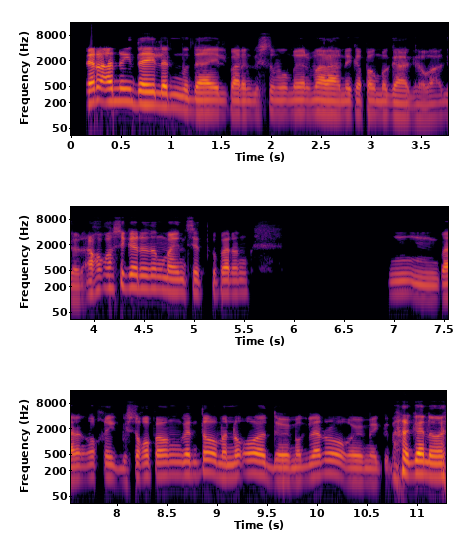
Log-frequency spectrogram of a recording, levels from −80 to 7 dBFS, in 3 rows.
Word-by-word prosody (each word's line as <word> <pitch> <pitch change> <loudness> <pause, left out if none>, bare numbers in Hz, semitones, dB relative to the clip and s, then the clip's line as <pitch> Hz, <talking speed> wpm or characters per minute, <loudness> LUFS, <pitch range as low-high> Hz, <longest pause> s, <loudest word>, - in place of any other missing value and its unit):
Pero 200 - +10
ano 215 +1 +6
'yung 210 - -4
dahilan 180 -3 +7
mo 145 -3 -5
dahil 115 -1 +2
parang 110 -1 -2
gusto 110 +3 -9
mo 115 0 -7
mer 115 0 -5
marami 110 -2 0
ka 115 - -5
pang 110 0 -6
magagawa 95 -2 -7
gano'n, 105 -1 -10
ako 170 - -1
kasi 195 +2 -3
gano'n 185 -2 +2
ang 175 -2 -4
mindset 150 -2 -2
ko, - - -14
parang 145 0 -3 1.4
Mm 125 -6 -10
parang 125 +3 -1
okey, 145 -3 -6
gusto 110 +6 -7
ko 155 - +1
pang 155 +1 -2
ganito 165 +2 +1
manood 160 +3 0
or 120 - +1
maglaro 155 +8 -2
or 115 - -2
may 110 -2 -8
mga 175 -4 +2
gano'n, 150 -3 +3
140 Hz, 190 wpm, -22 LUFS, 115-165 Hz, 1.4 s, Pero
